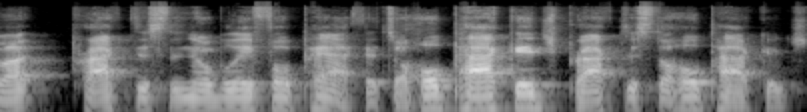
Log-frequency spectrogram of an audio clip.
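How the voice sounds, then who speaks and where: Here is an ordinary speaking voice: a man at a medium pitch with fairly even intonation and a fairly quick pace. The recording is very clean, with a silent background. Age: 40s. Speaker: Buddhist monk. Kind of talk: livestream Q&A. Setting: livestream with live audience. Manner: casual, conversational.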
